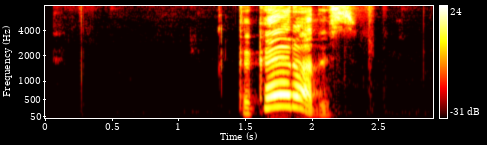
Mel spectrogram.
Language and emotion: Russian, positive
